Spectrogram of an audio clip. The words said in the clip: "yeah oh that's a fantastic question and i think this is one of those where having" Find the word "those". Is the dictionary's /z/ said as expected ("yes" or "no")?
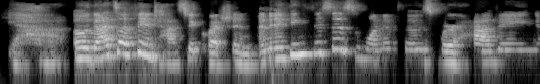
yes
